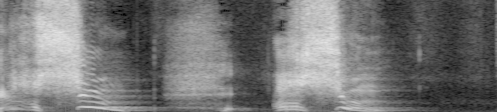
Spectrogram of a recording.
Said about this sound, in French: Je vais éternuer.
